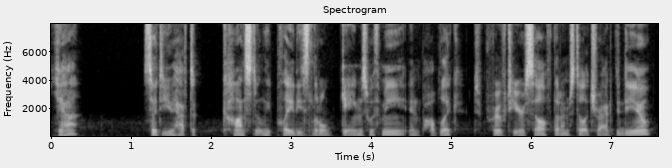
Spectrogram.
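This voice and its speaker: A man playing a shy, easily flustered tsundere boyfriend and office coworker in an intimate audio roleplay, with a halting, stammering delivery. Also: on the low side, a little mellow, close to an everyday voice. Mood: exasperated.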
